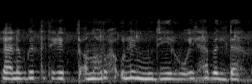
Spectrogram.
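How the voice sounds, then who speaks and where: A woman's voice: high-pitched, level tone, racing, warm tone, slight background noise, lightly acted. A woman with an Egyptian Arabic accent voicing an exasperated young bank clerk in a toy role-play story. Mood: annoyed. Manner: exasperated, snapping back.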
